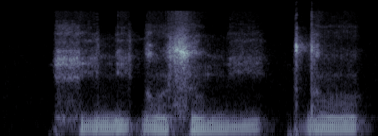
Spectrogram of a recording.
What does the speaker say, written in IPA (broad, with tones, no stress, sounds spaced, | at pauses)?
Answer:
h i˨ n i˧ ɡ ɔ̃˨ s ũ˨ m i˨˦ | d ɔ̃˧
